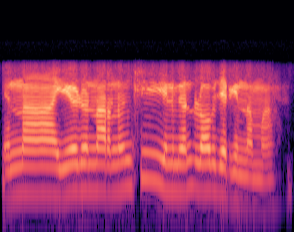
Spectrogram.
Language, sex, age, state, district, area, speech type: Telugu, male, 18-30, Andhra Pradesh, Bapatla, urban, conversation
